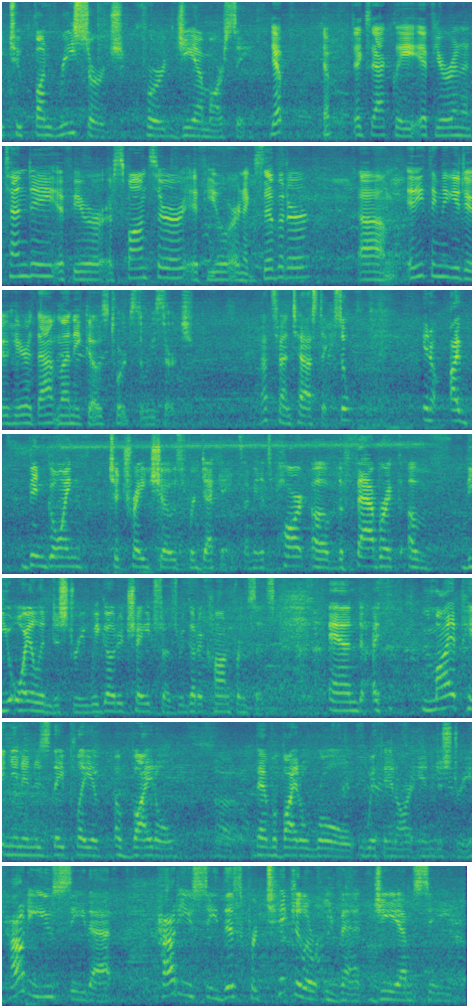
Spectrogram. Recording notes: at the Gas Machinery Conference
